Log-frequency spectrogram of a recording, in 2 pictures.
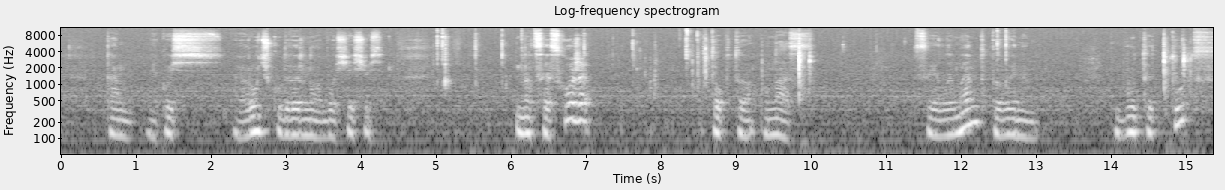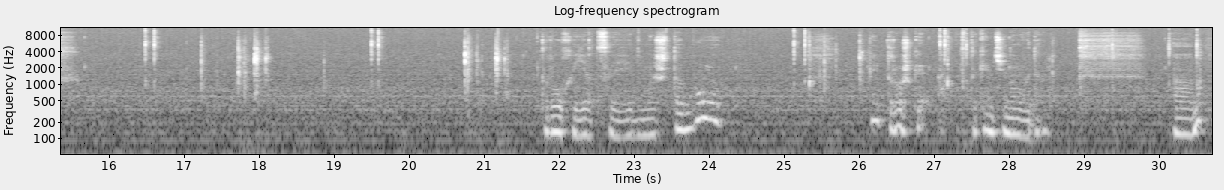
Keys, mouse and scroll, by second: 5.7 middle click, 6.4-7.1 scroll up 1, 7.1-8.7 middle drag, 8.7 g, 14.8 s, 17.8 g, 20.9 s, 26.1 e, 27.5-30.7 middle drag.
